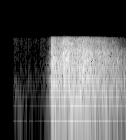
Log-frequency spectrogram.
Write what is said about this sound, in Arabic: ثم أغلق الله الباب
